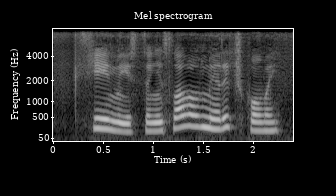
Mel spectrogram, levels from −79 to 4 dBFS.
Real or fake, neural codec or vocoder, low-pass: fake; codec, 16 kHz, 0.5 kbps, FunCodec, trained on LibriTTS, 25 frames a second; 7.2 kHz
